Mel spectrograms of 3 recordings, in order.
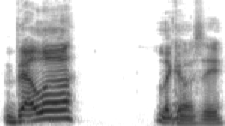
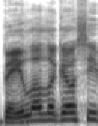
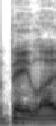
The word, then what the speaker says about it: Bela Lugosi: one of them being bella lugosi yeah although it might be pronounced bela lugosi because this character's name is bella bayla and everybody refers to him as bayla yeah this was funny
